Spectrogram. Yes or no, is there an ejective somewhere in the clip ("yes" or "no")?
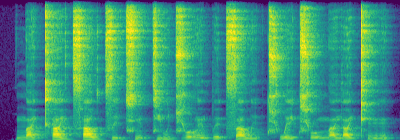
no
